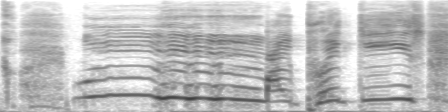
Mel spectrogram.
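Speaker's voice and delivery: high cackling witch. Retold or imitated. Aliens greeting the melting astronaut, witchy high. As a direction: purr it like a wicked witch. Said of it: "they're like".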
